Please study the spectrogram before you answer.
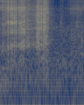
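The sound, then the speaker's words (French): A knife cuts through apples, making two short, crisp crunching slices that are faint and close together. “On va entendre le bruit du couteau qui coupe les pommes.”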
